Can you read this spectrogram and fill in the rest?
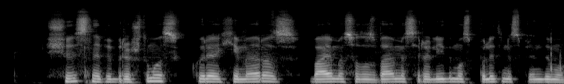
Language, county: Lithuanian, Telšiai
